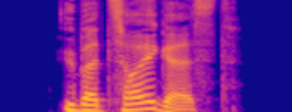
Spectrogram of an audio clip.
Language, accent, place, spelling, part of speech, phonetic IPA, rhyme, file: German, Germany, Berlin, überzeugest, verb, [yːbɐˈt͡sɔɪ̯ɡəst], -ɔɪ̯ɡəst, De-überzeugest.ogg
- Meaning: second-person singular subjunctive I of überzeugen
